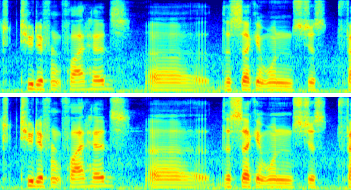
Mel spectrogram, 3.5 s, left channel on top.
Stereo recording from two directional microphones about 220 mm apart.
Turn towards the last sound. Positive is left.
turn(degrees=10)  # may be behind; listen again after turning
